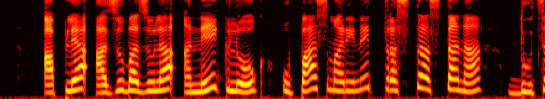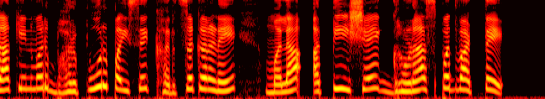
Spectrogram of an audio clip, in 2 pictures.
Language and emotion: Marathi, disgusted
